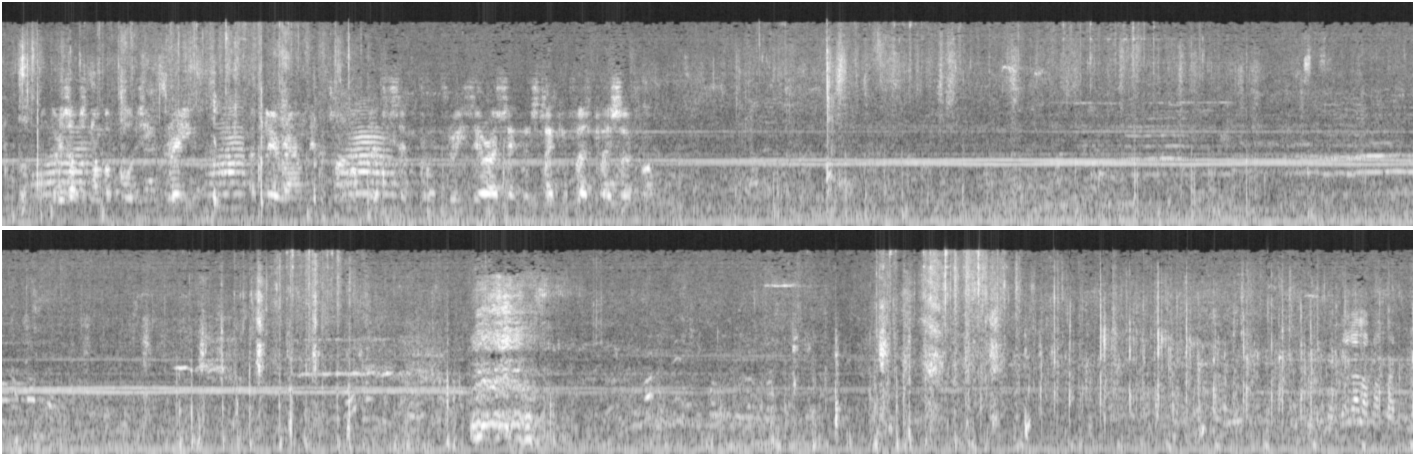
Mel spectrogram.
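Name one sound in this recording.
Horse hooves thud on soft sand at a canter.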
